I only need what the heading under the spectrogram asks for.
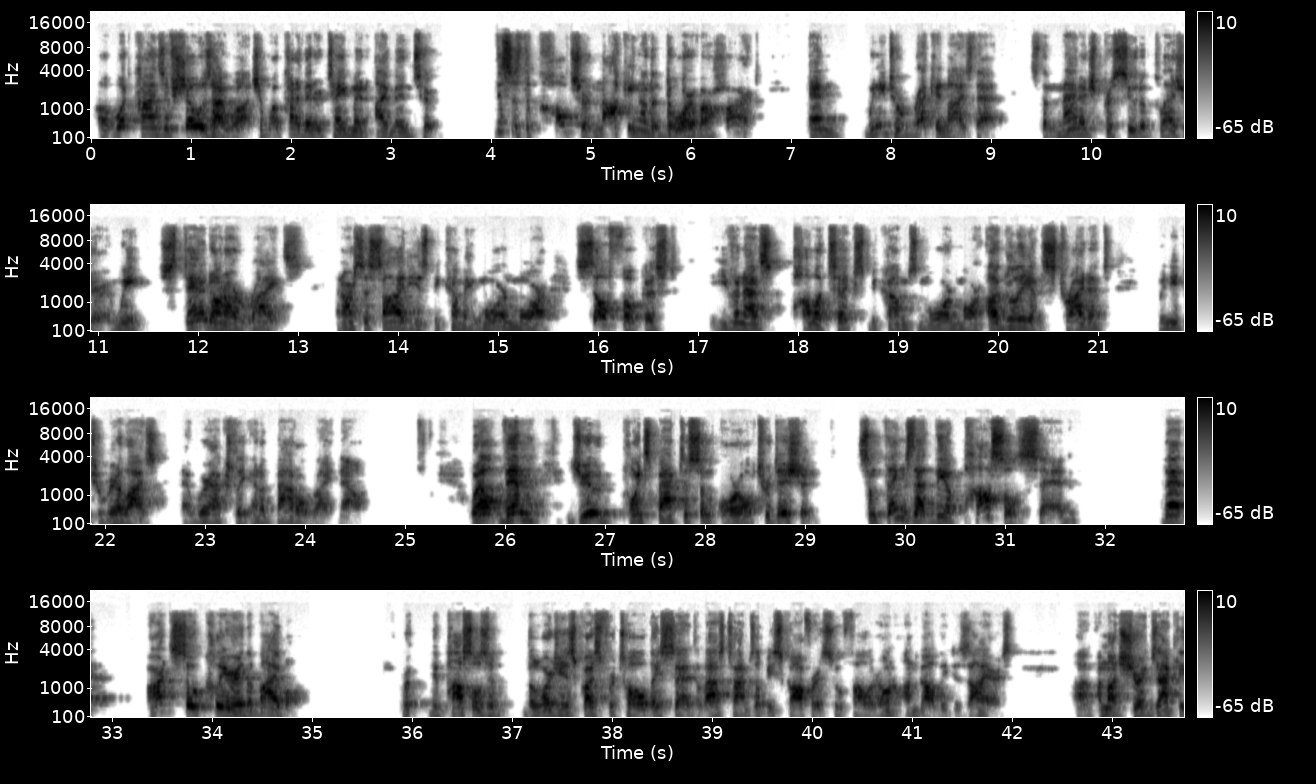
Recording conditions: large echoing room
